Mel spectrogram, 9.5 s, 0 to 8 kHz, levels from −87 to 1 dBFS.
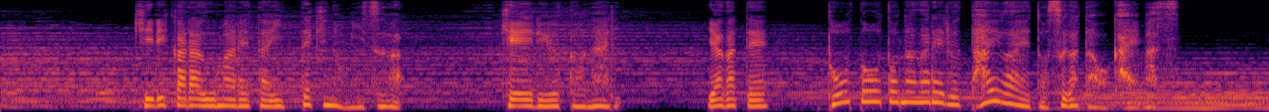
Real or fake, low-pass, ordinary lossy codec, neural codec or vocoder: real; none; none; none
